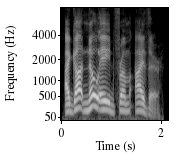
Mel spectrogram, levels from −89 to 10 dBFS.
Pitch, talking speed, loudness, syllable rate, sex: 170 Hz, 170 wpm, -16 LUFS, 3.8 syllables/s, male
